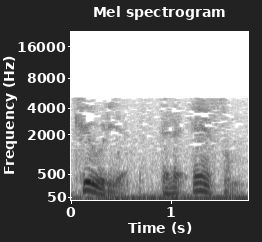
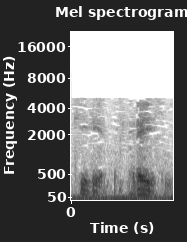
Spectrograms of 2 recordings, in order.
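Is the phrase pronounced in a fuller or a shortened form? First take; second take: fuller; shortened. First: The phrase is said in a fuller, longer form. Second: The phrase is said in a shortened, contracted form. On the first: This is the original Greek form. "本当はキュウリエ、エレエーソン" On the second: This is the form used in sung masses. "キリエっていう発音になって短縮されて"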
